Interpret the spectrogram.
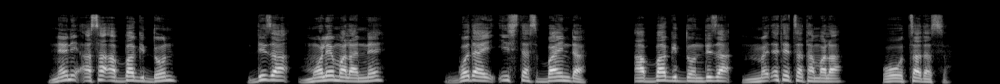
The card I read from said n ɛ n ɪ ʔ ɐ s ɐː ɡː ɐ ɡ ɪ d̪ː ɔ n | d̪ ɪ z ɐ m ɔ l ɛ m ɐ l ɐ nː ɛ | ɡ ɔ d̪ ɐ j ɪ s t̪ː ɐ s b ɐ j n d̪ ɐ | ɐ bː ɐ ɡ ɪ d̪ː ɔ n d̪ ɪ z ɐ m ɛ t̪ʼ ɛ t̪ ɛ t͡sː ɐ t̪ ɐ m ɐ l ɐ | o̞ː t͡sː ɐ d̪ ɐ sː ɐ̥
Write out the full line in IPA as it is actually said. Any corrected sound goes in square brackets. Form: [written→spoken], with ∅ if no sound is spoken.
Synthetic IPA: n ɛ n ɪ ʔ ɐ s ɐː [ɡː→bː] ɐ ɡ ɪ d̪ː ɔ n | d̪ ɪ z ɐ m ɔ l ɛ m ɐ l ɐ nː ɛ | ɡ ɔ d̪ ɐ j ɪ s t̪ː ɐ s b ɐ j n d̪ ɐ | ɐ bː ɐ ɡ ɪ d̪ː ɔ n d̪ ɪ z ɐ m ɛ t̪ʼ ɛ t̪ ɛ t͡sː ɐ t̪ ɐ m ɐ l ɐ | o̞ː t͡sː ɐ d̪ ɐ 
